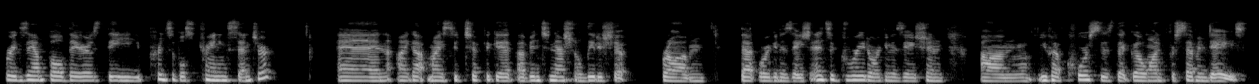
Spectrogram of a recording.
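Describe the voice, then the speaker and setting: A woman in her fifties from New York, an education leader with a light New York accent, chats enthusiastically as a guest in a casual interview. Her voice is fairly low and darkish, with fairly even intonation at a moderate pace, over dull lo-fi call audio.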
